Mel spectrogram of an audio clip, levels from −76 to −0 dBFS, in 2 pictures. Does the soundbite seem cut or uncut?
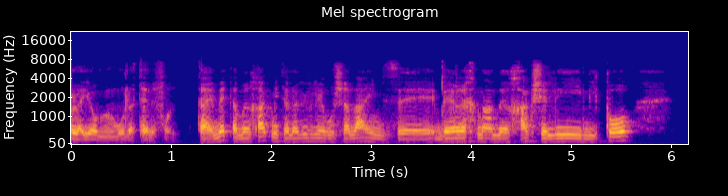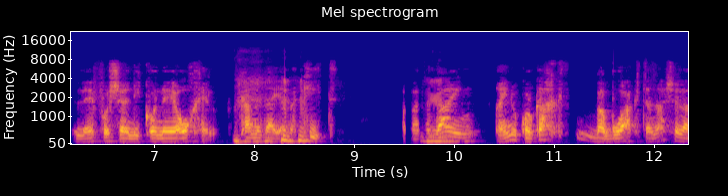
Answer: cut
